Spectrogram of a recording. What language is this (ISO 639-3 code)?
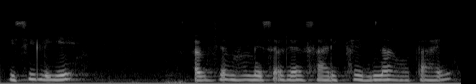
hin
